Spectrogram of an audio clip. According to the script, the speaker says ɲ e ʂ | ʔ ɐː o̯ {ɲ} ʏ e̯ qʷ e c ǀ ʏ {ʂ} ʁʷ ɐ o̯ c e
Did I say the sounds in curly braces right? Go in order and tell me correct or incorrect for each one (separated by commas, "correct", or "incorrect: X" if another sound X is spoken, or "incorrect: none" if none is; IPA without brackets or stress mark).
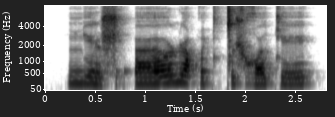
incorrect: ɳ, correct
